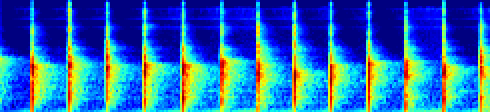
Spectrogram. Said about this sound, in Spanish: Aplaudo yo solo porque no hay más nadie aquí que pueda ayudarme a aplaudir.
